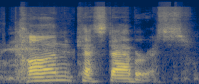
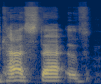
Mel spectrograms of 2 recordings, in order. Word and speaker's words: Kasterborous: Kasterborous. Thank you. There you go. That's an ER there. It's an A. Kasterborous. So for those of you who've been saying Kasterborous, the way that I've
